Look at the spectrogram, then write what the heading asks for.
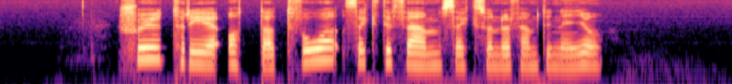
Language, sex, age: Swedish, female, 37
